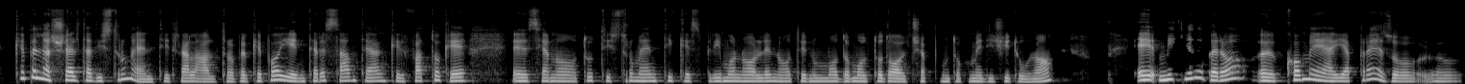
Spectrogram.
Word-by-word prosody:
Che 280 - 0
bella 280 -5 +5
scelta 195 -2 +3
di 160 - -2
strumenti 160 - -1
tra 145 +1 -1
l'altro, 135 0 -1
perché 150 +3 -2
poi 200 +2 +3
è - - +5
interessante 170 +3 -1
anche 160 0 -2
il 150 - -2
fatto 165 +5 -1
che, 170 -1 +2 0.4
ehm, 155 0 +2
siano 150 -2 -2
tutti 170 +1 -5
strumenti 160 0 -3
che 160 - -4
esprimono 155 0 -1
le 150 +1 +1
note 145 0 -3
in 145 - -3
un 145 0 -2
modo 145 0 -1
molto 145 0 -1
dolce 140 -1 0
appunto. 140 -1 -6
come 140 0 -2
dici 140 +2 -5
tu, 135 -2 -4
no, 145 +9 -1 0.7
e 210 +1 +6
mi 215 +4 +5
chiedo 260 +7 +1
però, 240 +9 +3
uhm, 170 -3 +2
come 215 0 +4
hai 155 -1 +2
appreso, 150 - -1
lo 140 +1 -7
155 Hz, 170 wpm, -24 LUFS, 145-180 Hz, 0.7 s, e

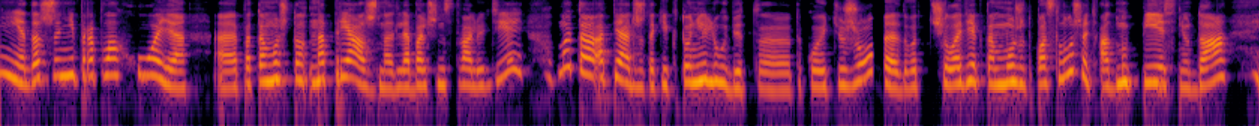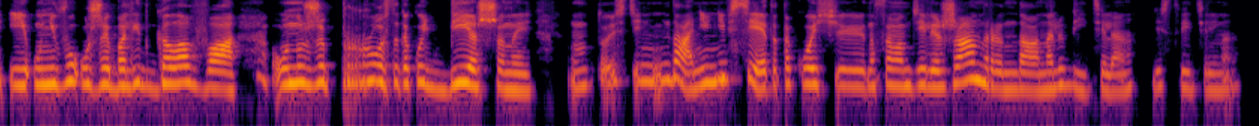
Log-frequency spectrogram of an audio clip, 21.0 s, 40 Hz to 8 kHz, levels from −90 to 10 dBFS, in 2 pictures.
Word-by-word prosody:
Нет, 300 -10 +2
даже 290 +5 +2
не 340 +1 +3
про 325 +1 0
плохое, 330 - +1 0.2
э, 200 +1 +1
потому 260 +5 +2
что 280 0 -2
напряжно 265 - +2
для 210 +1 0
большинства 220 +1 -1
людей. 275 - -4 0.3
Ну, 465 - -1
это, 370 -9 +4
опять 300 -6 +3
же 210 - -1
таки, 215 +1 -4
кто 255 - -4
не 265 +2 +5
любит, 200 -7 0
э, 185 -1 -5
такое 210 0 -4
тяжёлое. 225 - 0
Да 200 - -8
вот 210 0 -6
человек 245 +3 +1
там 235 -1 -1
может 240 -1 +2
послушать 290 - 0
1 240 +4 +3
песню, 245 -5 +1
да, 235 +11 +4 0.2
и 225 -7 -2
у 230 - -2
него 235 +3 +2
уже 230 0 +1
болит 220 +2 -1
голова, 205 -3 +2 0.3
он 235 +2 +2
уже 250 +1 +3
просто 255 0 -3
такой 235 +1 -2
бешеный. 200 -3 +2 0.3
Ну, 215 +1 -9
то 225 - -11
есть, 270 0 -8
нь 265 +1 -5
да, 290 -10 +2
не 225 +5 -2
не 270 +3 0
все, 285 -2 0
это 200 +2 -2
такой, 230 0 -2 0.2
э, 210 -1 -5
на 210 - -7
самом 215 -1 -3
деле 210 -1 -2
жанр, 230 -5 0
да, 185 -1 -3
на 190 +1 -5
любителя, 190 -2 -9
действительно. 200 -1 -13
230 Hz, 175 wpm, -22 LUFS, 210-260 Hz, 0.3 s, не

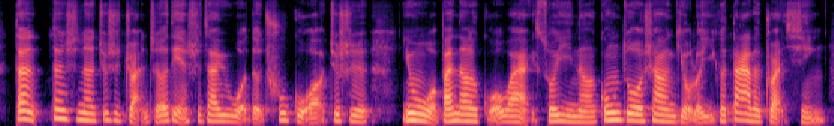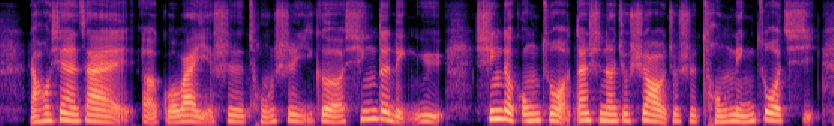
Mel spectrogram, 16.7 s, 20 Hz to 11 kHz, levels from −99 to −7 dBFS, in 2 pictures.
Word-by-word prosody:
但 210 -3 +4
但 230 -1 +3
是 210 -2 -4
呢， 185 -2 +2
就 180 +2 -4
是 190 -1 -5
转 175 - -4
折 - - -1
点 175 -1 -1
是 165 0 -8
在 165 -1 +1
于 160 - +1
我 155 -2 -1
的 - - -3
出 190 - -3
国， 155 -9 -1
就 170 - -2
是 155 -4 -3 0.3
因 190 - +4
为 180 - +5
我 160 - +2
搬 160 +2 +4
到 170 -1 +3
了 165 - +3
国 160 - -1
外， 150 +5 +1
所 165 -3 -1
以 165 -2 0
呢， 140 -1 -1
工 195 +6 +3
作 185 -3 +3
上 165 -3 +1
有 - - -1
了 - - -2
一 140 +3 -4
个 165 - -2
大 185 0 +4
的 155 -3 0
转 - - 0
型。 - - -7 0.4
然 145 - -1
后 180 - +2
现 185 +3 +2
在 175 -2 +4
在， 160 -4 +2
呃， 120 - -2
国 140 0 -2
外 160 +1 +4
也 140 - -4
是 155 -3 -4
从 145 0 -7
事 165 +1 -4
一 150 - -9
个 150 -3 +1
新 215 +9 -2
的 215 -2 +4
领 145 -6 -3
域、 155 - -3 0.3
新 225 - +3
的 215 -3 +6
工 175 +2 0
作。 180 -3 +1
但 185 +1 +3
是 190 0 -2
呢， 170 -1 +3
就 180 +1 -2
是 175 +2 -4
要 165 -6 +4
就 160 - -6
是 160 -1 -7
从 150 +1 -3
0 160 0 +1
做 180 -1 +3
起， 165 +1 -10
170 Hz, 265 characters per minute, -25 LUFS, 155-185 Hz, 0.4 s, 的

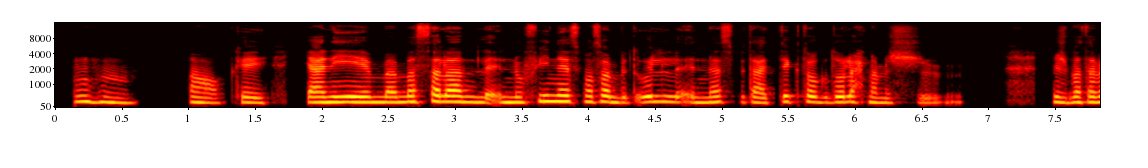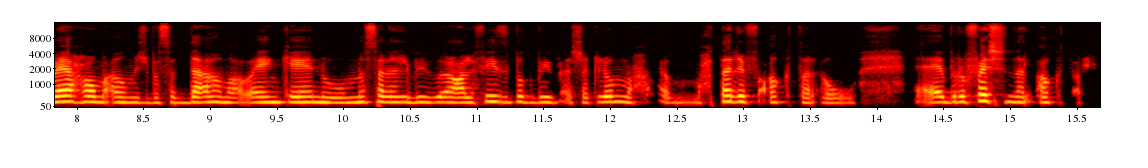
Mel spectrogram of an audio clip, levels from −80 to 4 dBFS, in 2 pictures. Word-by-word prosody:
اهم، 220 -5 -3 0.4
آه، 210 -4 -2
Okay 210 -3 -3 0.3
يعني 225 0 +5
م 225 0 +1
مثلًا 245 +1 +4
لأنه 220 +1 0
في 260 +4 -1
ناس 255 -1 +2
مثلًا 240 -2 +1
بتقول 235 +3 -1
الناس 225 +2 -3
بتاع 225 -3 -3
الTikTok 240 +4 -3
دول 230 +2 +1
إحنا 225 -1 -3
مش 200 0 -9 1.0
مش 225 -2 -1
باتابعهم 235 +2 +4
أو 220 -1 -1
مش 210 -2 -4
باصدقهم 220 +3 0
أو 210 - -5
أيًا 225 +1 +1
كان 225 0 +3
ومثلًا 225 +3 -1
اللي 225 0 -1
بيبقوا 225 +1 -2
على 210 0 +2
الFacebook 245 -1 -2
بيبقى 220 0 -6
شكلهم 235 +3 -2
مح 205 - -8
محترف 235 +4 -1
أكتر 225 -2 -7
أو 195 +1 -9 0.5
آآ 225 - 0
professional 235 0 +2
أكتر. 220 +2 -8
225 Hz, 150 wpm, -22 LUFS, 215-235 Hz, 1.0 s, يعني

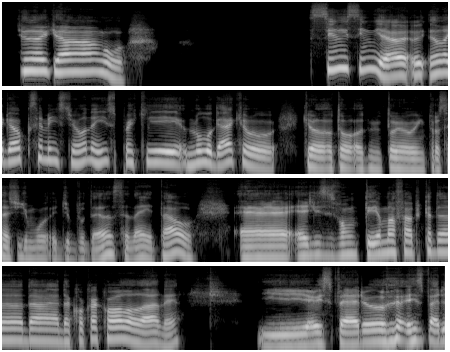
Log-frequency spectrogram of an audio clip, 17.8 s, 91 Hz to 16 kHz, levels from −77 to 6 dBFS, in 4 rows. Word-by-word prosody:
Que 235 - -4
legal. 225 - +3 1.9
Sim 265 +2 +1
sim, 260 -4 -1
é 180 +2 +4
é 190 +2 0
legal 215 +1 +2
que - - -17
você 250 - -4
menciona 205 -2 -4
isso 200 +3 -5
porque 190 -1 0
no 175 +4 -1
lugar 185 0 +2
que 195 - -6
eu 135 -7 0 0.3
que - - -9
eu 125 -3 +1
estou 125 -1 -2
estou 120 0 -3
em 115 - -7
processo 120 0 -6
de 110 - -9 0.3
de 105 - -12
mudança, 105 +6 -6
não 115 - -4
é, 120 - -2
e - - -8
tal, 140 +2 -2 0.4
eh, 125 +1 +3
eles 135 +1 -3
vão 145 +2 -4
ter 150 +1 0
uma 170 +2 +1
fábrica 165 +2 -3
da 175 0 0
da 165 -1 0
da 155 0 -4
Coca-Cola 185 +2 +2
lá, 140 -2 +3
né, 125 +3 -5 0.8
e 120 +1 -2
eu 130 +1 +3
espero 135 +2 +3 0.3
eu 175 -5 +3
espero 160 0 0
160 Hz, 155 wpm, -20 LUFS, 125-190 Hz, 1.9 s, é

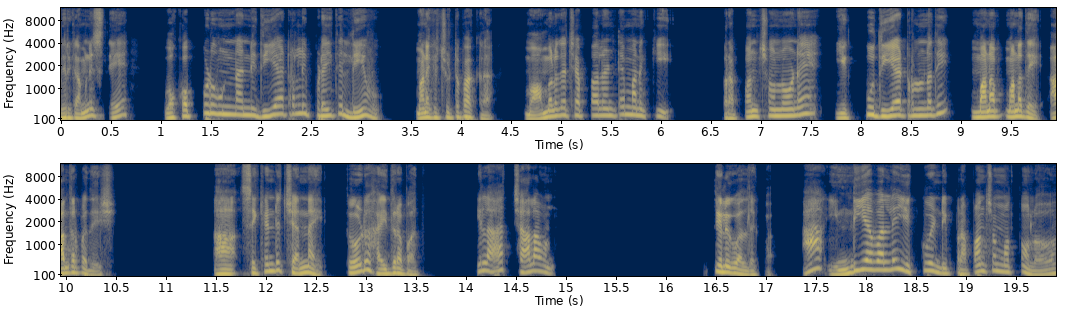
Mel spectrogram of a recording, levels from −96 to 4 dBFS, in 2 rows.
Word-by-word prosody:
మీరు 130 0 +2
గమనిస్తే 150 +1 0 0.6
ఒకప్పుడు 180 - -1
ఉన్నన్ని 215 -3 +1
థియేటర్లు 240 +6 -1
ఇప్పుడైతే 195 +1 -2
లేవు. 170 -2 +2 0.4
మనకి 135 +1 +4
చుట్టుపక్కల 145 -6 -1 0.4
మామూలుగా 165 - +2
చెప్పాలంటే 200 +1 -3
మనకి 190 -4 -3 0.6
ప్రపంచంలోనే 185 - +1 0.4
ఎక్కువ 130 - -2
థియేటర్లున్నది 200 +5 +3 0.4
మన 150 +1 +8 0.2
మనదే 155 -6 +5 0.2
ఆంధ్రప్రదేశ్. 135 -9 0 1.1
ఆ! - - +6 0.3
Second 205 +9 +1
Chennai, 155 -4 +3 0.3
third 180 +9 +3
Hyderabad. 130 -7 +1 0.6
ఇలా 225 - +1 0.2
చాలా 215 - +2
ఉన్ 150 - -8 1.6
తెలుగు 175 -4 +6
వాళ్ళదెక్కువ. 110 -6 -3 0.4
ఆ! - - +4 0.2
ఇండియావాళ్ళే 245 - +3
ఎక్కువండి 195 -4 -2
ప్రపంచం 190 - -2
మొత్తంలో. 165 - -4
175 Hz, 100 wpm, -22 LUFS, 140-205 Hz, 1.6 s, మన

